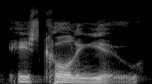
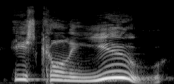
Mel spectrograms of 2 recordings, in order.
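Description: First: It is said flatly, with no special emphasis. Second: It is said with surprised emphasis on 'you'. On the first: It simply reports that he is being called. "You can't get the inflection of the voice in the printed word" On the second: They cannot believe he, of all people, is called. "I think they say"

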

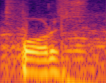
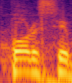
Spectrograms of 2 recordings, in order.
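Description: First: The final E is silent, ending on sh. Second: The final E is pronounced as a syllable. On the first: This is the English way. The speaker calls it wrong. "eso sería como lo dicen en inglés" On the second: This is the original German way. The speaker calls it right. "en alemán termina con S y pronuncia la E"

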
